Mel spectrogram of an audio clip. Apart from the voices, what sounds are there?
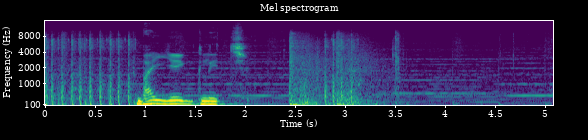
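shotgun and M4 gunfire, from video game PUBG Mobile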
